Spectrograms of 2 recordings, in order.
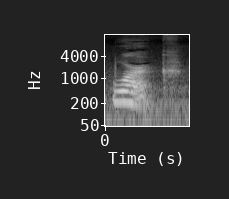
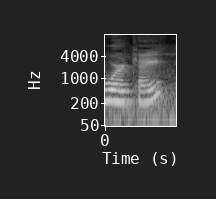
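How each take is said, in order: First: The k is cut short with no vowel. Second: The k is followed by an added vowel. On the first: The speaker calls it right. "Eu digo work" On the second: The speaker calls it wrong. "eu não digo workei, como seria a pronúncia do K lá no alfabeto"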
